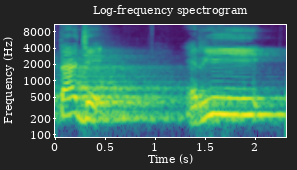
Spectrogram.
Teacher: جیم یہ حروف قلقلہ میں سے ہے اور اس کے اوپر جزم ہے تو جیم میں قلقلہ بھی ہوگا، یعنی آواز ٹکرائے گی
